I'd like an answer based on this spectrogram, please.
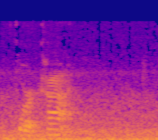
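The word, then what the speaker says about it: فرقان: And then there is a word, it's pronounced Furqan.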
